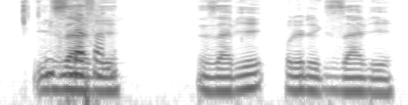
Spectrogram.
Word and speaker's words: Xavier: Un exemple, Xavier. Je vais plus le prononcer comme un Z. Xavier.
